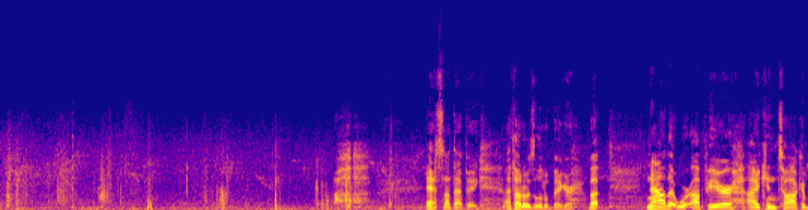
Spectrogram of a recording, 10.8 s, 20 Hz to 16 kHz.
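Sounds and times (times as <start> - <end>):
footsteps of someone walking and climbing onto a big rock outdoors: 0.0 - 5.4
speech: 5.7 - 10.7.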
